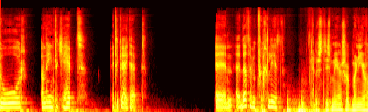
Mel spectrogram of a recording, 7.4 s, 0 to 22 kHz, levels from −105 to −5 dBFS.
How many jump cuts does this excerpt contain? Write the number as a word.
five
